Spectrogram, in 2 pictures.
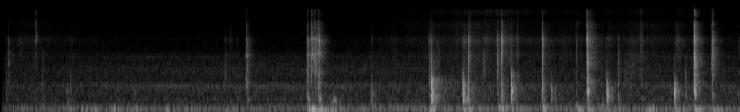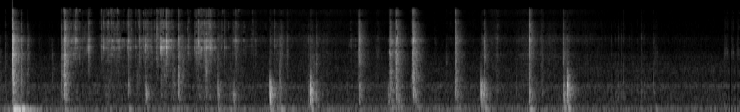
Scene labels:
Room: hallway; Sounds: door (more than once), footsteps, keys, light switch

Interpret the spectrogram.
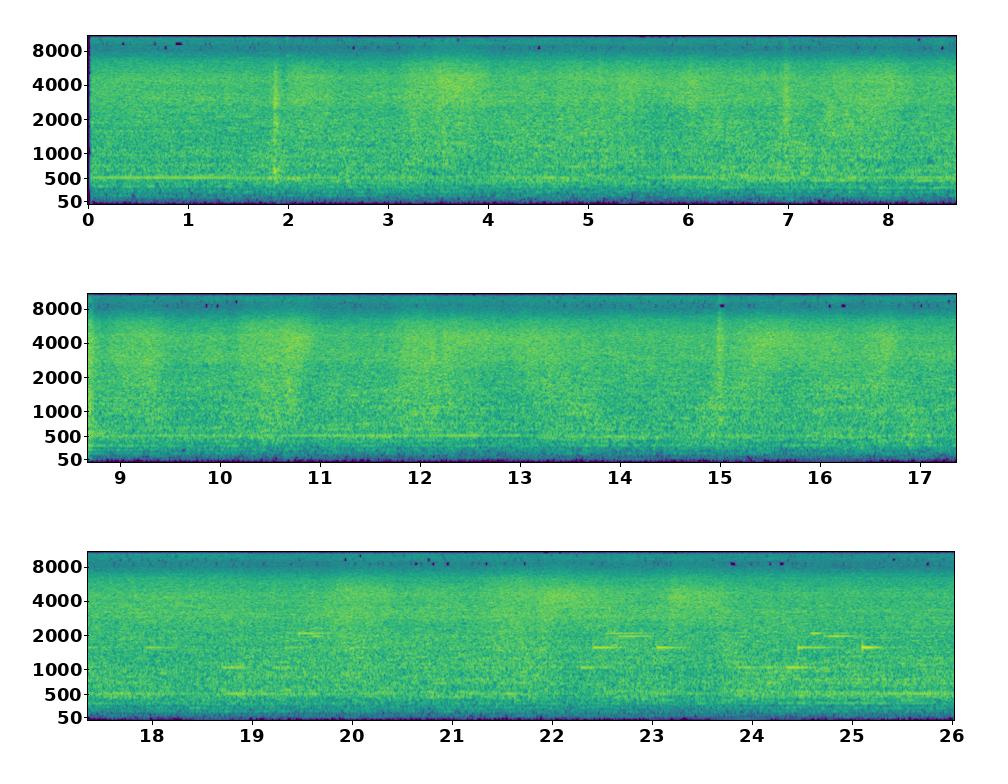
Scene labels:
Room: bedroom; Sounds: vacuum cleaner, phone ringing

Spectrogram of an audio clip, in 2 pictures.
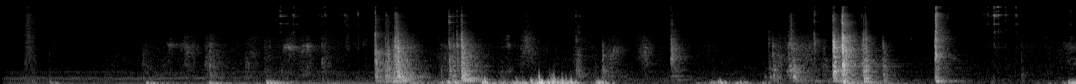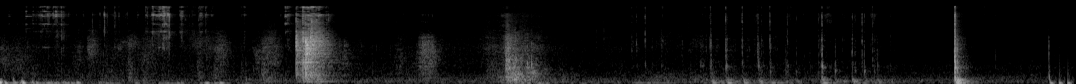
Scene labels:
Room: hallway, office; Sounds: footsteps, keys, door (more than once), light switch, keyboard typing

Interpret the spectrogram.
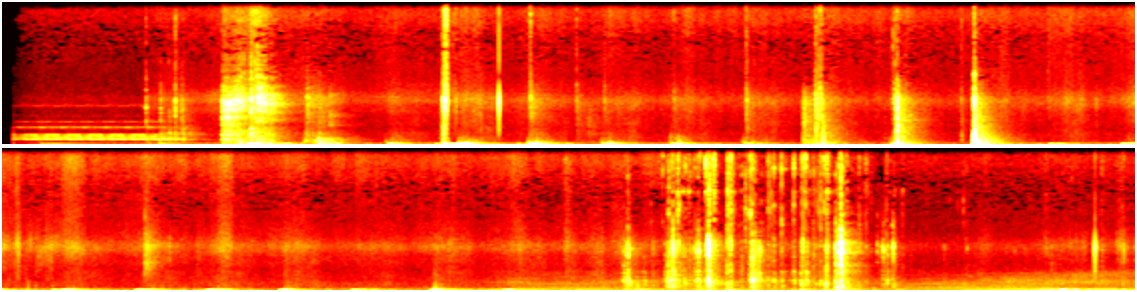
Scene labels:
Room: living room, hallway; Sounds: bell ringing, keyboard typing, footsteps, door

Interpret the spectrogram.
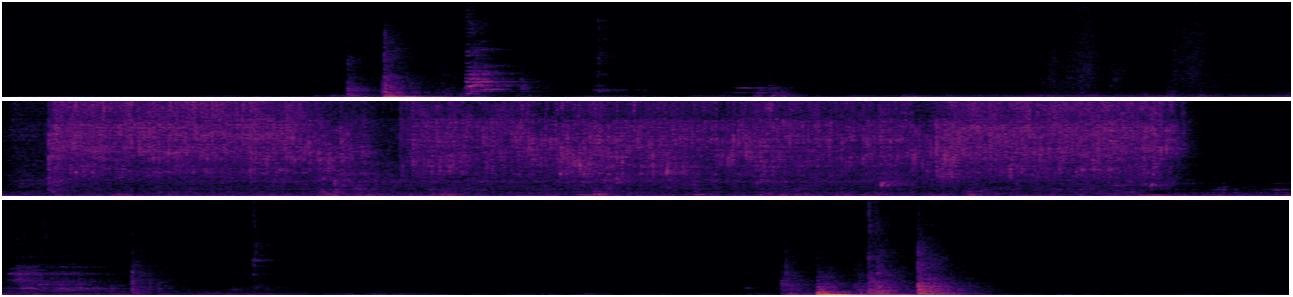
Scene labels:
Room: bathroom; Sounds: door (more than once), light switch, running water

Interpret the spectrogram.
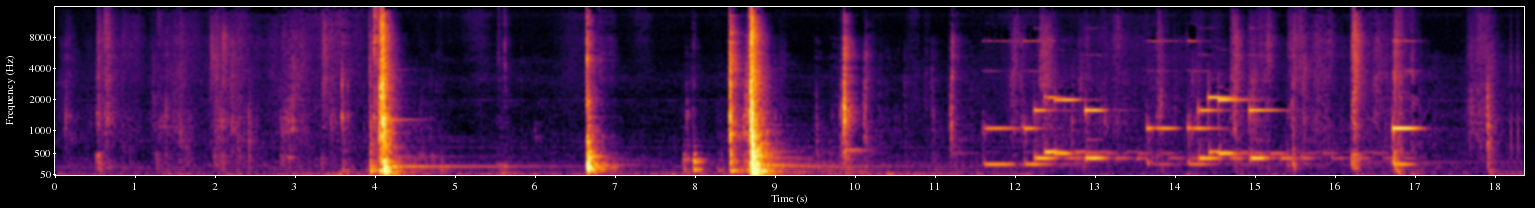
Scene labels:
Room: kitchen; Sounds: footsteps, microwave, phone ringing

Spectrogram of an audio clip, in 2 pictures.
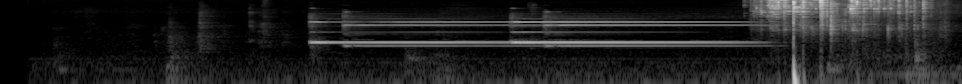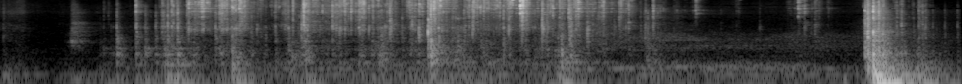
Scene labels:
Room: hallway; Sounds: footsteps, bell ringing, keys, door (more than once)

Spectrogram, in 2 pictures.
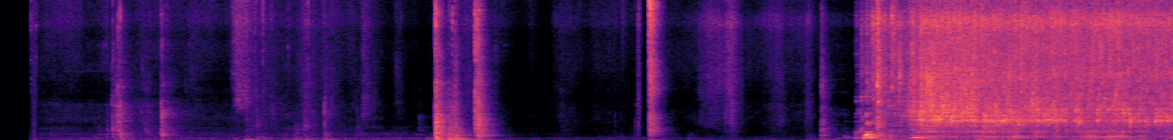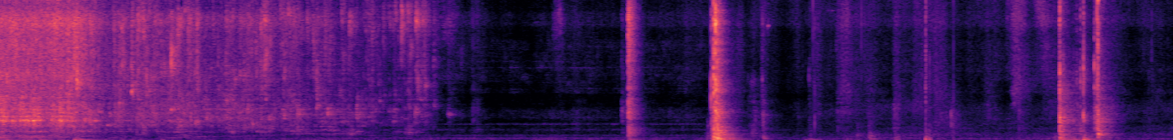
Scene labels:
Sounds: door (more than once), footsteps, light switch, toilet flushing

